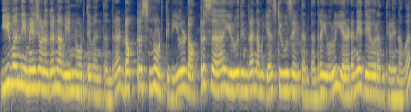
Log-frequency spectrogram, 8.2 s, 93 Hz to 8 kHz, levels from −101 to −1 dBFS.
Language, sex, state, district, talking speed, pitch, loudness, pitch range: Kannada, female, Karnataka, Bijapur, 165 wpm, 220 Hz, -15 LUFS, 195-245 Hz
